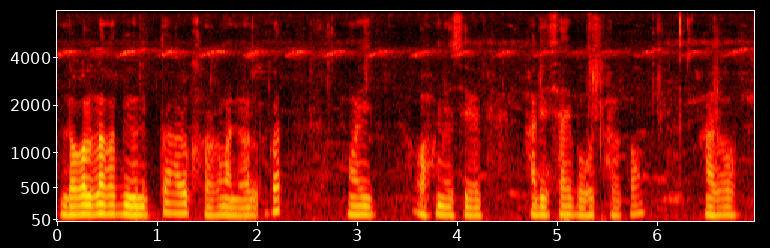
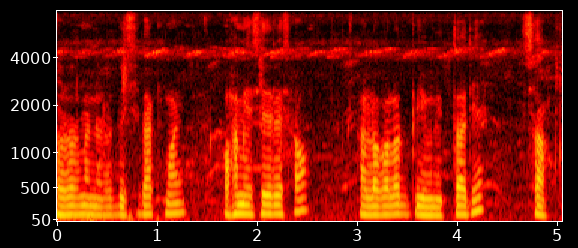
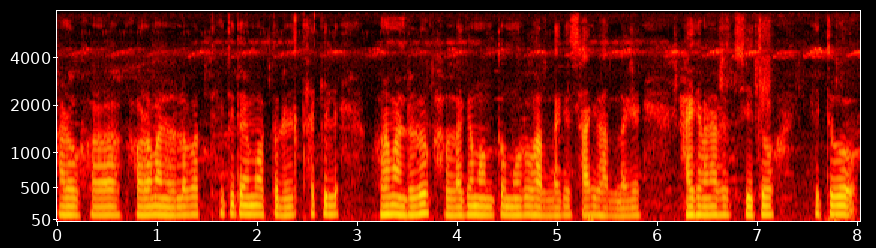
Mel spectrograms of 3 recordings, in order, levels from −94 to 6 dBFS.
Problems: none marked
